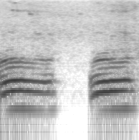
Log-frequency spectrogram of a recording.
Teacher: in English, this is how we make the W sound by puckering up like we're about to kiss somebody. So woo, woo. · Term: English W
